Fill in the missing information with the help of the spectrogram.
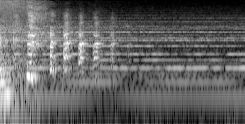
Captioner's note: laughing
